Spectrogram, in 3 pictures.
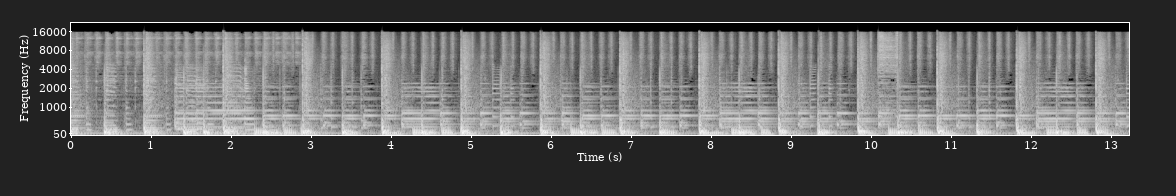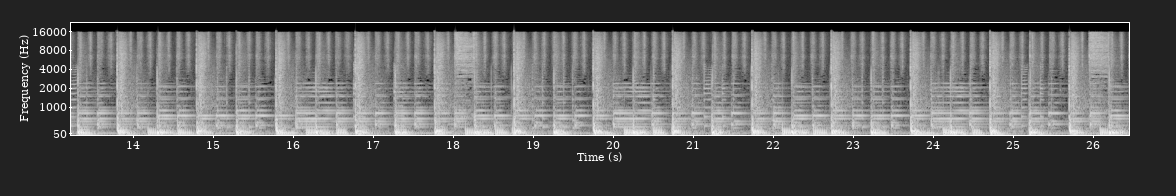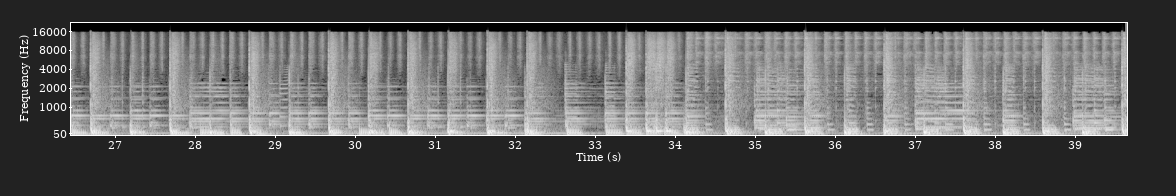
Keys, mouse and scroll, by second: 3.6 scroll down 1, 4.1 click, 4.6 scroll up 1, 5.2-7.8 drag, 7.8 scroll down 1, 8.6 click, 9.0 scroll up 1, 9.7-11.7 drag, 14.7-15.4 scroll down 1, 16.4 scroll up 1, 16.6 ctrl+space, 17.5 click, 18.0-18.5 scroll down 1, 19.0 click, 19.4 scroll up 1, 20.0-23.2 drag, 27.1 ctrl+space, 27.5 click, 28.7 right click, 29.6 click, 34.3 Tab, 35.6 click.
